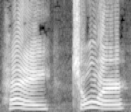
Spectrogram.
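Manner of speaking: high-pitched call up the stairs; retold holler. Mother reminding daughter upstairs about her chore, retold holler. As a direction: call out as if to another floor, lightly. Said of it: "I holler up the stairs".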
